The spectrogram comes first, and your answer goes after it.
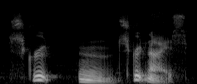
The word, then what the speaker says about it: scrutinize: But you cannot say scrutinize. I cannot make the T a fast T. Not in this word. Why not? Because you have the TIN. And the TIN is not stressed. So we pronounce it as a stop T and go directly to the N. Scrutinize. We see this sound with other words like kitten and button and cotton.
